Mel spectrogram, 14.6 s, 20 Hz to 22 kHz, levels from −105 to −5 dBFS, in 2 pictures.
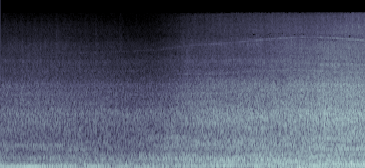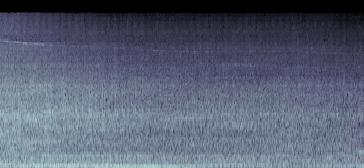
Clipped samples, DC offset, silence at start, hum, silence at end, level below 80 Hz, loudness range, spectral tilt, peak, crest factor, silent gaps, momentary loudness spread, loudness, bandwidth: under 0.1%; under 0.1%; 0 s; none; 0 s; -40 dBFS; 11 LU; -5 dB/octave; -14 dBFS; 18 dB; none; 13 LU; -33 LUFS; 16 kHz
